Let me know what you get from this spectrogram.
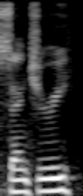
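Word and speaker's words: XNTRY: My name is Century. X N T R Y. Spell it right.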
